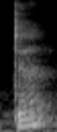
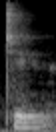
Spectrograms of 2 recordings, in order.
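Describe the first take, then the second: First: The word is unstressed and reduced to a short sound. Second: The word is stressed with its full vowel. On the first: "The first one is unstressed, it's in its weak form" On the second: "The second one is stressed, and it's its full form"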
